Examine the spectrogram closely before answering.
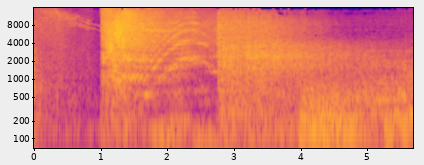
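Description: A blast of energy bursts and crackles loudly against a wall.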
